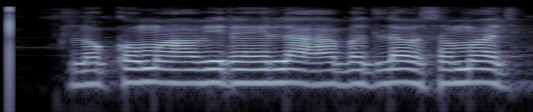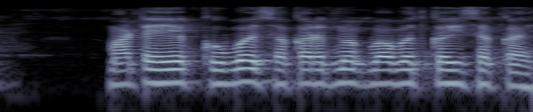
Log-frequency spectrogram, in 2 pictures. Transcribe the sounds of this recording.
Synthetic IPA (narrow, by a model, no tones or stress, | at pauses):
lokomãaʋiɾəɦelaːbəd̪laʋsəmad͡ʒ | maʈeːkʰːubd͡ʒsəkaɾat̪mək̚babət̪kəɦiʃəkaj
